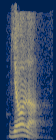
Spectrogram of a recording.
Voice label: "viola", italian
